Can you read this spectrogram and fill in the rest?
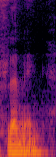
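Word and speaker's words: Fleeming: Jenkin was simply it's written Fleming but is pronounced Fleming um Fleming Jenkin was simply saying manifest facts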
